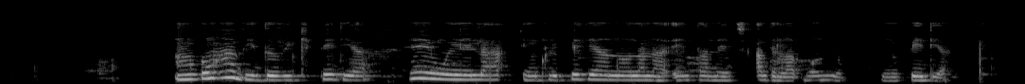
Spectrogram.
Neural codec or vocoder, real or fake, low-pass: none; real; 7.2 kHz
